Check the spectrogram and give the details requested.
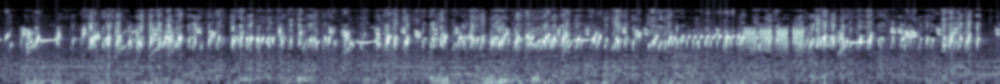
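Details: European goldfinches calling as a group in batbata style, used to prompt males to sing and become excited for breeding; a thick wall of high twitters, buzzy trills and quick chirps running the whole time.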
